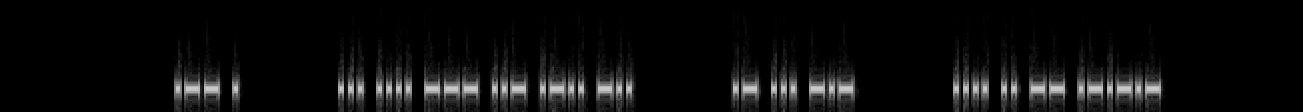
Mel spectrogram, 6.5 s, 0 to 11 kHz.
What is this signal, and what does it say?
Morse code, heard as a keyed tone, about 49 wpm, 700 Hz. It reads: WE SHOULD ASK HIM.
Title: 3x Word-Spacing - Sentences from Top 300 Words - 50wpm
